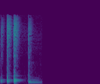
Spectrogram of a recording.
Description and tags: Old school Drum Fill
A drum fill from beaterator
school, old, Beaterator, drum, fill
